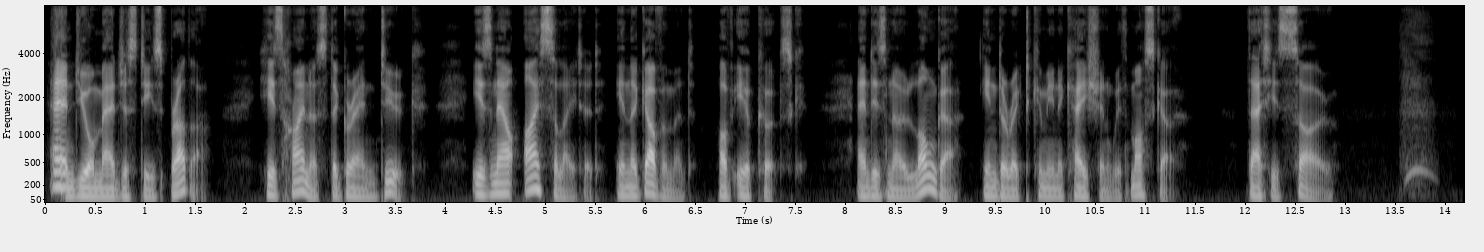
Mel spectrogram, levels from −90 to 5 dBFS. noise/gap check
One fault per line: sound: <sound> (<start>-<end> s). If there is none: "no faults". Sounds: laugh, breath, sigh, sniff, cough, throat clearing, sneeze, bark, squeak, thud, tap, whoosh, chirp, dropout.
sound: breath (13.5-14.0 s)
